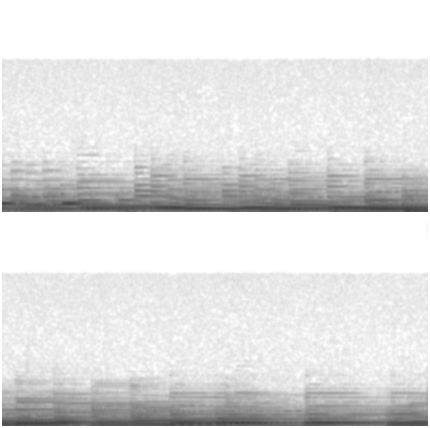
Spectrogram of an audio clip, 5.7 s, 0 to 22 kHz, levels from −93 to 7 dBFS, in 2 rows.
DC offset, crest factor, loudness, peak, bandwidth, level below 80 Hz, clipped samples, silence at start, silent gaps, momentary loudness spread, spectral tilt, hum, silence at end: 0.4%; 12 dB; -25 LUFS; -12 dBFS; 5.4 kHz; -64 dBFS; under 0.1%; 0 s; none; 5 LU; -8.5 dB/octave; none; 0 s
